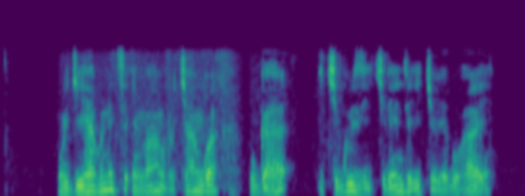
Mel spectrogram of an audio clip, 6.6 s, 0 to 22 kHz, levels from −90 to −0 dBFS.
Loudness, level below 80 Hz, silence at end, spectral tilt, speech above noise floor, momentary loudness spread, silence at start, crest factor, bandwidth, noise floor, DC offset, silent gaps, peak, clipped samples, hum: -27 LUFS; -62 dBFS; 0.4 s; -4.5 dB/octave; 56 dB; 11 LU; 0.75 s; 20 dB; 8 kHz; -83 dBFS; under 0.1%; none; -8 dBFS; under 0.1%; none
